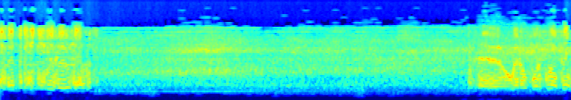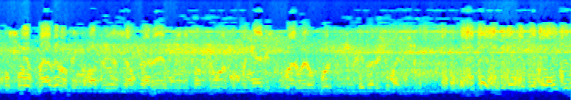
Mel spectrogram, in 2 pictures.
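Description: Two-way radio voice transmissions heard through a narrow-band receiver: a voice that cuts off about a second and a half in, a steady radio hiss for roughly five seconds, then talking again from about seven seconds in.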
